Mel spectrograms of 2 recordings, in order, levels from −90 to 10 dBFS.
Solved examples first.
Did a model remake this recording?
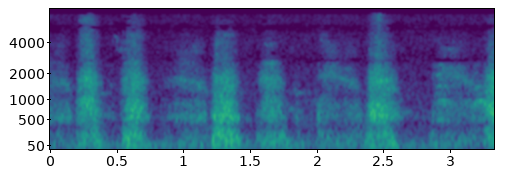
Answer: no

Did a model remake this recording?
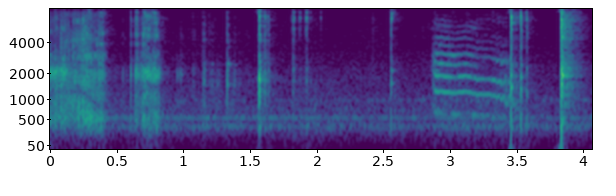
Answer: no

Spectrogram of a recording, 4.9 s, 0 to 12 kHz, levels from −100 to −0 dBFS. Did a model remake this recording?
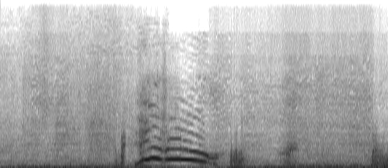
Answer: yes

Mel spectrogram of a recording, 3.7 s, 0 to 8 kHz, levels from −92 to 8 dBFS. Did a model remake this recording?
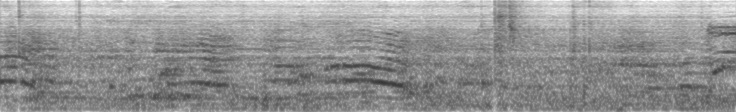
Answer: yes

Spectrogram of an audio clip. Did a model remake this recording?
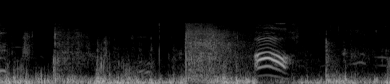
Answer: no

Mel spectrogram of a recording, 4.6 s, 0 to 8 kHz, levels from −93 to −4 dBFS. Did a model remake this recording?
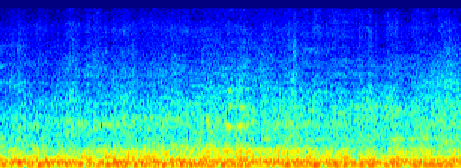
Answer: yes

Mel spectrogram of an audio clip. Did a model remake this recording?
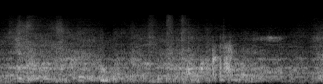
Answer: yes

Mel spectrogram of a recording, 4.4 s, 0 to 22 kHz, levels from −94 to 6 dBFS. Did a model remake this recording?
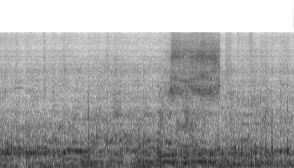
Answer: yes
